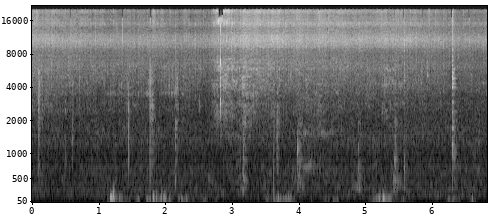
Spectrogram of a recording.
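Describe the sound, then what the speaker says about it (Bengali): Onions tipped into hot oil with panch phoron and green chillies fry with a steady low sizzle, broken by several sharp stirring scrapes and clatters at close range, with no one speaking. "মাছগুলো ভেজে তুলে নিয়েছি তারপর পাঁচ ফোড়ন লঙ্কা দিয়ে দিয়েছি তেলে আর এখন পেঁয়াজগুলো দিয়ে দেব"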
